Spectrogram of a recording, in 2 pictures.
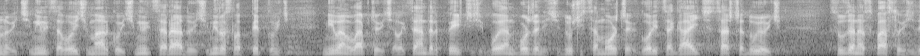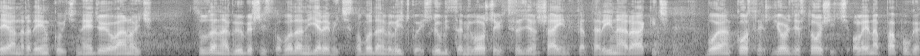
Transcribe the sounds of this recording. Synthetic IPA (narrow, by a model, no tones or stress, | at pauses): no̞ʋit͡ɕmilit̪saʋo̞jit͡ɕmaːɾko̞ʋit͡ɕmilit̪saɾaːd̪o̞ʋit͡ɕmiɾo̞slˠaʋpe̞t̪ko̞ʋit͡ɕ | milanlˠapt͡ʃe̞ʋit͡ɕaleksand̪aɾpe̞ʃt͡ʃit͡ɕbo̞janbo̞ʒenit͡ɕd̪uʃit̪samo̞ɾt͡ʃe̞̰ʋɡo̞ɾit̪saɡaːjit͡ɕsaʃt͡ʃad̪ujo̞ʋit͡ɕ | suzanaspaːso̞ʋit͡ɕd̪e̞janɾad̪eːŋko̞ʋit͡ɕneːd͡ʑojo̞ʋaːno̞ʋit͡ɕ | suzanaɡʎubeʃit͡ɕslˠo̞bo̞d̪anje̞ɾemit͡ɕslˠo̞bo̞d̪anʋelit͡ʃko̞ʋit͡ɕʎubit̪samilˠo̞ːʃe̞ʋit͡ɕsr̩d͡ʑanʃainkat̪aɾiːnaɾaːkit͡ɕ | bo̞janko̞sɾet͡ʃd͡ʑo̞ːɾd͡ʒest̪o̞ːjʃit͡ɕo̞leːnapapuɡa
